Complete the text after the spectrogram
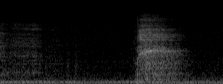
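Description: stifled yawn

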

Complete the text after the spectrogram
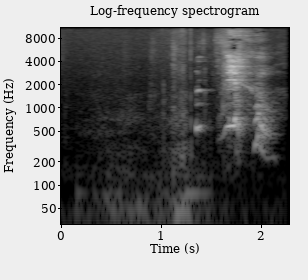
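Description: sneeze

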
